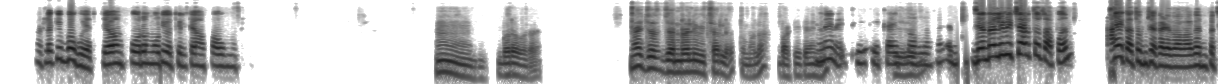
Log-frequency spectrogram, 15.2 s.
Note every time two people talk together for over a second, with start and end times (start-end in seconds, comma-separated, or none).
none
